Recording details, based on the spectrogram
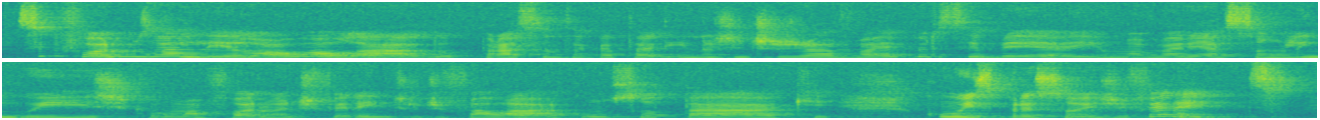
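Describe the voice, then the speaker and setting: A woman's voice: on the high side, animated, moderate pace, few pauses. Woman, southern Brazilian accent, teacher, explanatory and questioning, echoey room, faint background noise. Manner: explanatory, often asks questions and adds checking tags. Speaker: language teacher presenting a televised class. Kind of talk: didactic lesson addressed to students.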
